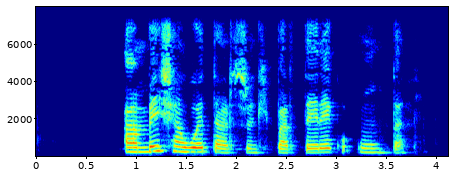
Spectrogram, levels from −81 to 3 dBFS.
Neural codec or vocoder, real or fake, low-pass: none; real; 7.2 kHz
